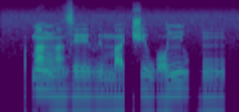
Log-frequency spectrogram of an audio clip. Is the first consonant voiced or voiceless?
voiced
